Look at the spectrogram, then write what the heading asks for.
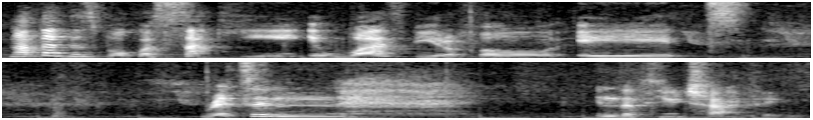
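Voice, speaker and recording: A woman giving a casual, chatty review to camera as a video host, expressive and emphatic, with short exclamations and repeated phrases. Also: mid-range voice, slow pace, long pauses, faint music behind, poor audio.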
